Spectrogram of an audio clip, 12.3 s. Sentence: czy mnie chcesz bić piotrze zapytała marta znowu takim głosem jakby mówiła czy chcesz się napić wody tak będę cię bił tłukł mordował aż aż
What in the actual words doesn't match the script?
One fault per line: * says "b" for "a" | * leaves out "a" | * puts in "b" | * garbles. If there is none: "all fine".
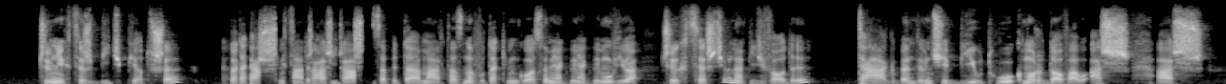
* garbles
* puts in "jakby"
